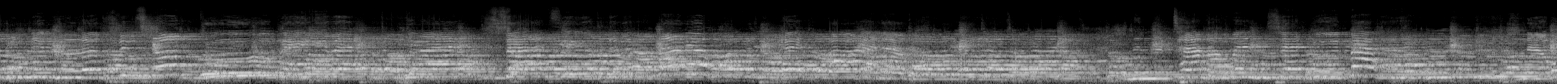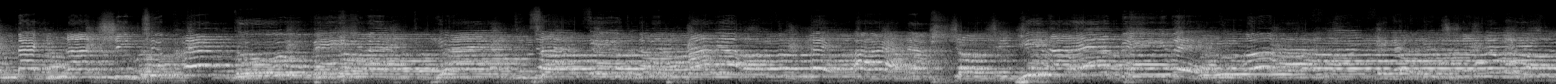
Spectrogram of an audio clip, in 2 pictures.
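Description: All-female a cappella group singing: a lead vocalist on a handheld microphone over several backing voices in harmony.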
